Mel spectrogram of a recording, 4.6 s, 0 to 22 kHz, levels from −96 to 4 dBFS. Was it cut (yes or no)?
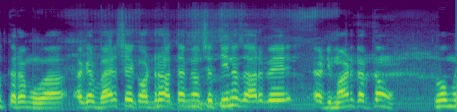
no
